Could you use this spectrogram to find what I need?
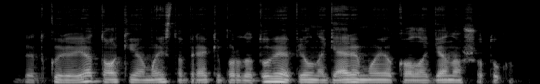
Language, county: Lithuanian, Vilnius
